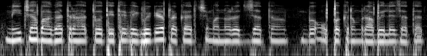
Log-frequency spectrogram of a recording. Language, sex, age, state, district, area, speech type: Marathi, male, 18-30, Maharashtra, Nagpur, urban, spontaneous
